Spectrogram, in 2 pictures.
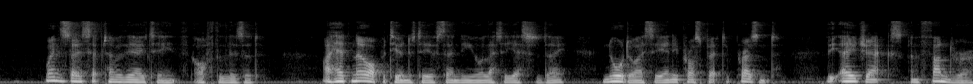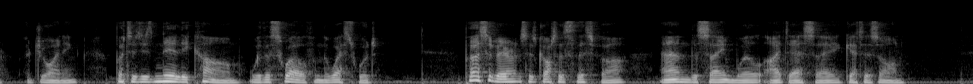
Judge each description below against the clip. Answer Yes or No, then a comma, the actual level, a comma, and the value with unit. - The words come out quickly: No, average, 175 wpm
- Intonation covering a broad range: No, average, 4.1 semitones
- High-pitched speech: No, low, 105 Hz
